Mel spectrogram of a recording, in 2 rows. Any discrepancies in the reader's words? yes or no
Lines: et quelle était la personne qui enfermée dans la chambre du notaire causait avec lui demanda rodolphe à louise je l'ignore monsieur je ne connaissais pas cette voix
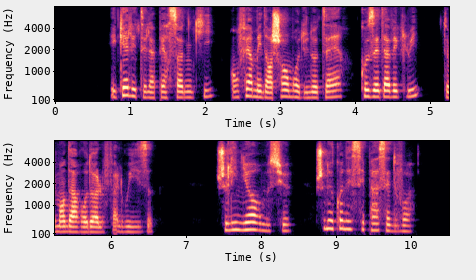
yes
